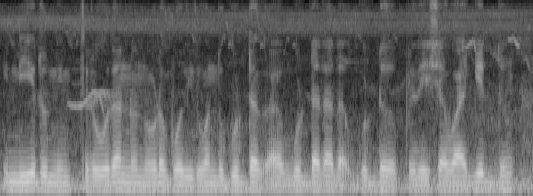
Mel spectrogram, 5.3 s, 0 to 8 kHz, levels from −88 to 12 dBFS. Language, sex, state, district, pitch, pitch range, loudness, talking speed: Kannada, male, Karnataka, Koppal, 105 Hz, 105-110 Hz, -15 LUFS, 100 wpm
